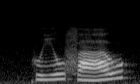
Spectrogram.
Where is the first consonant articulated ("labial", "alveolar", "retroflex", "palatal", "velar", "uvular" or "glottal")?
velar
